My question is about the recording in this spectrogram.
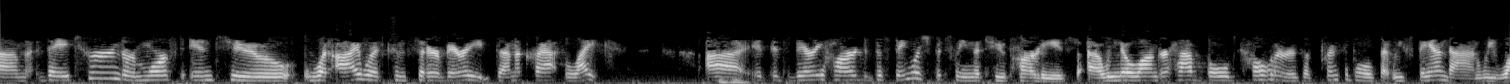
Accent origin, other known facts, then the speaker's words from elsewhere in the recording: Illinois, United States; and I live in California, and I'm from Illinois. So I'm from Reagan country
